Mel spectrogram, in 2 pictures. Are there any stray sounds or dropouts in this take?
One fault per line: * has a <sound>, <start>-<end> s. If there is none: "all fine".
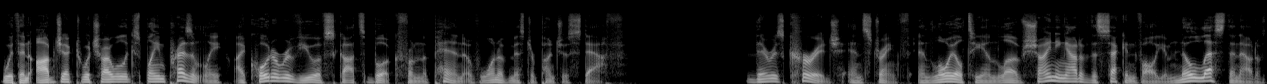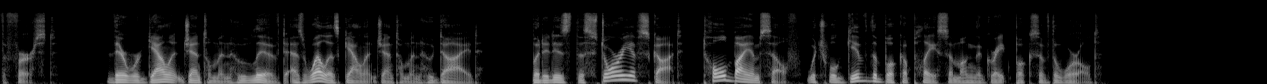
all fine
